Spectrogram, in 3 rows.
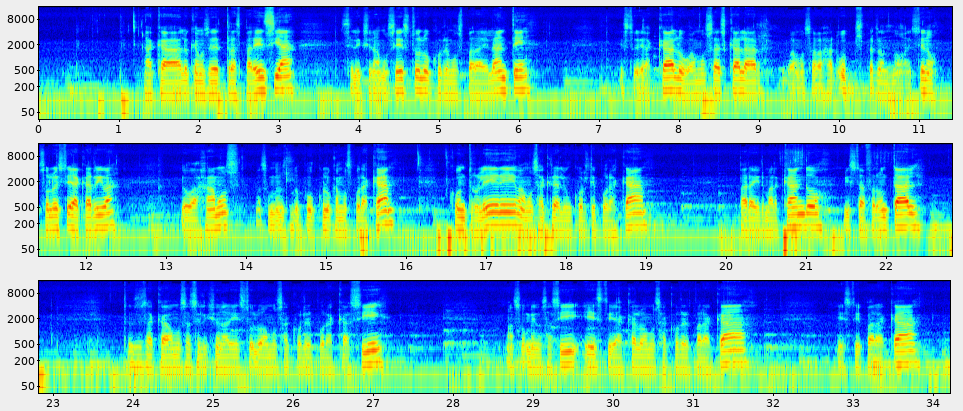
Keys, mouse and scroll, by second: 2.2 q, 3.6 click, 4.9-6.2 drag, 6.9 click, 8.3 s, 10.7 ctrl+z, 11.2 click, 12.9-14.5 drag, 21.3 KP_1, 22.3-22.8 scroll down 1, 23.0 shift+middle click, 24.4 click, 25.8-28.2 drag, 29.3 click, 30.3 click, 31.9 click, 32.7-34.1 drag.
